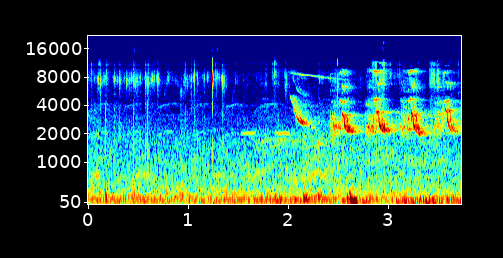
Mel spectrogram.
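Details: Wild Australian king parrots, pairs feeding up close in Australia; a sliding whistled note, then a rapid series of short, high chirping calls repeated several times a second, over steady low background noise.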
